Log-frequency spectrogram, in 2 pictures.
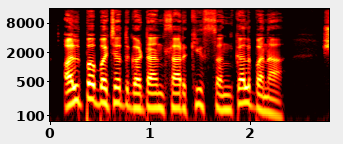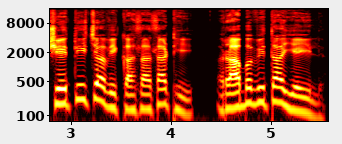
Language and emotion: Marathi, neutral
